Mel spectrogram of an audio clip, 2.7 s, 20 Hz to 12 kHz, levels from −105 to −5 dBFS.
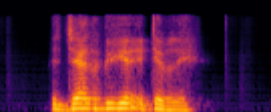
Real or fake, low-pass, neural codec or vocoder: fake; 7.2 kHz; codec, 16 kHz, 1 kbps, X-Codec, HuBERT features, trained on general audio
